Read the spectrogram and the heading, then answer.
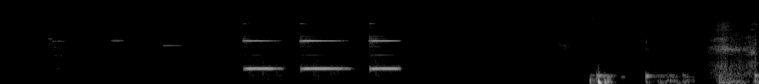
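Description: A few faint electronic chime blips, then three loud, steady doorbell tones ring in a row, followed by clunking and rustling sounds; no one speaks.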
